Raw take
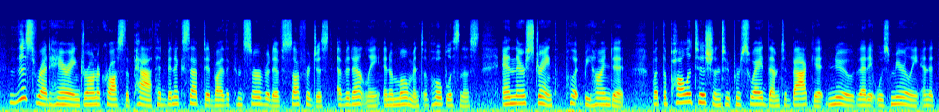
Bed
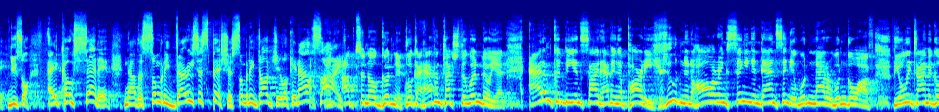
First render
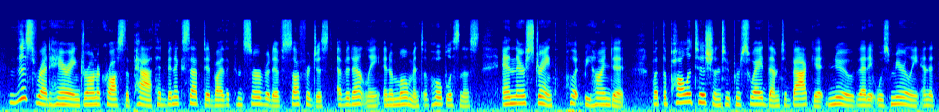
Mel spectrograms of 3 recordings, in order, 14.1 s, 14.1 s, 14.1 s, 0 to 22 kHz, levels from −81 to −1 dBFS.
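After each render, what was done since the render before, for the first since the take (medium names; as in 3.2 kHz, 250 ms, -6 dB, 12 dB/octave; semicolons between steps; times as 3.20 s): noise print and reduce 6 dB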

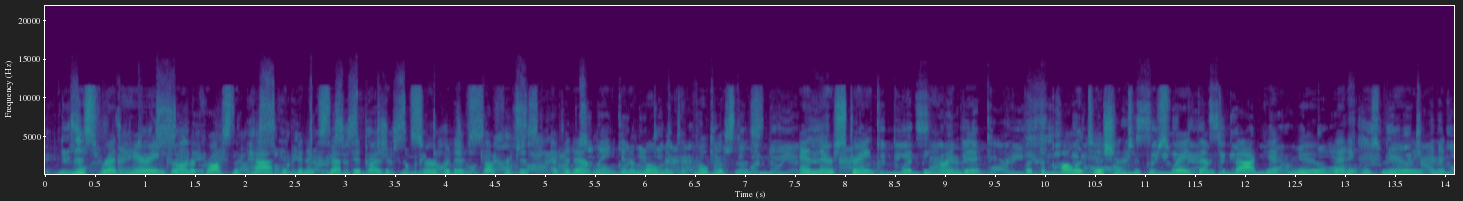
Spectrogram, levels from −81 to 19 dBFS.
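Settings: add bed -8.5 dB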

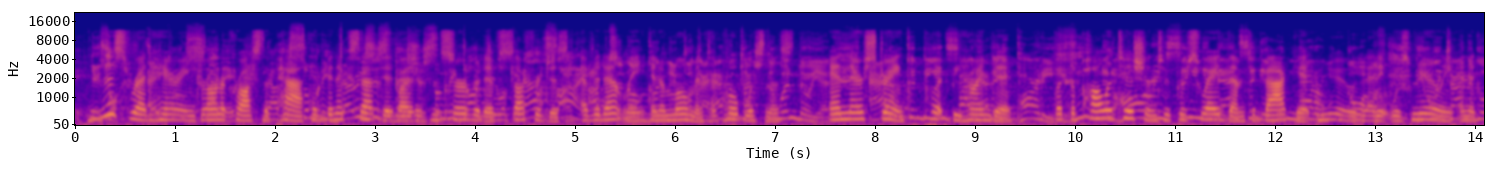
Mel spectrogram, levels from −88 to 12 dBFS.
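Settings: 0.91–1.32 s: compression, threshold -24 dBFS; 2.83–3.79 s: doubling 27 ms -6 dB; 12.39–13.03 s: compressor with a negative ratio -28 dBFS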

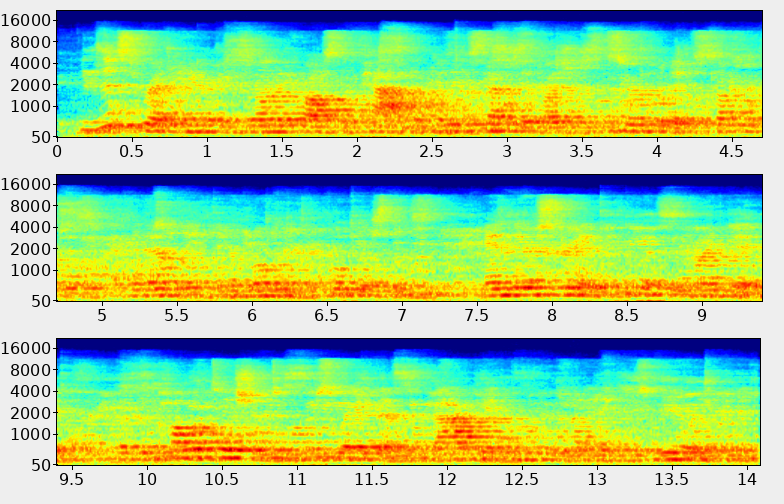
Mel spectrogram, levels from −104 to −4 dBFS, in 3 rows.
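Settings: feedback delay 795 ms, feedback 56%, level -14 dB; plate-style reverb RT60 1.7 s, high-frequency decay 0.5×, DRR -5.5 dB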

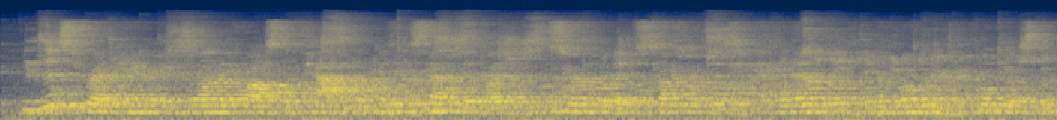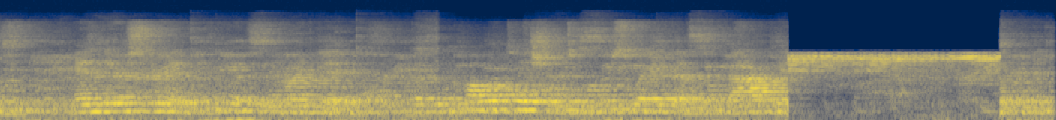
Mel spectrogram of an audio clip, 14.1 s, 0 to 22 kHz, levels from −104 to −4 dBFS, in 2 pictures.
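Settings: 9.96–10.53 s: low-pass 1.4 kHz -> 3.3 kHz 6 dB/octave; 12.30–13.72 s: frequency inversion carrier 3.9 kHz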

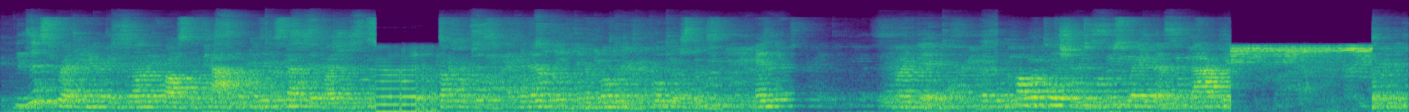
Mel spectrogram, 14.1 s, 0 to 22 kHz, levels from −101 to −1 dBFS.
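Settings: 3.75–4.39 s: monotone LPC vocoder at 8 kHz 280 Hz; 7.64–9.07 s: dip -22.5 dB, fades 0.32 s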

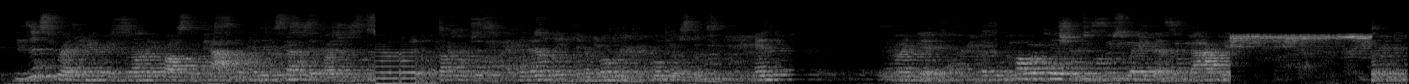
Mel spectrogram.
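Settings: trim -17.5 dB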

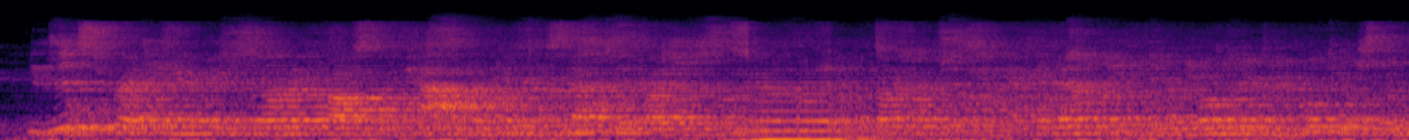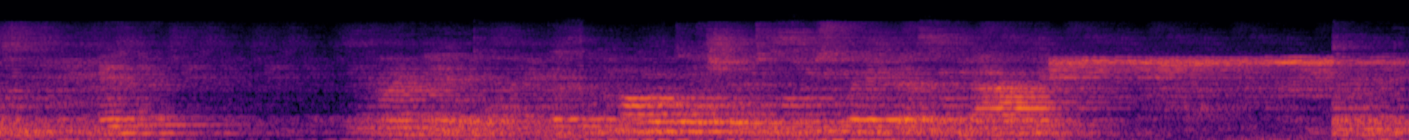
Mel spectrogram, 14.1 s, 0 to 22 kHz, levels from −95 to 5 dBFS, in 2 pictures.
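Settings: feedback echo behind a high-pass 414 ms, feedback 73%, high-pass 2.3 kHz, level -11 dB; simulated room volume 3300 m³, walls furnished, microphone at 2.8 m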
